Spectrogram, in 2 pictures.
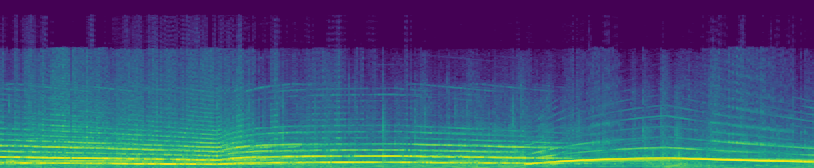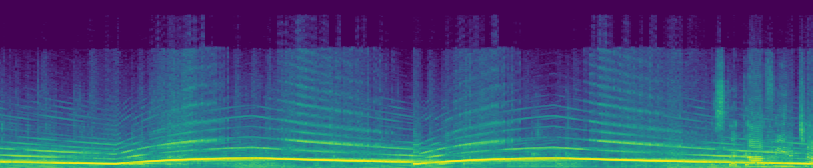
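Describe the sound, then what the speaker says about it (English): An emergency vehicle siren at a Tobago Emergency Medical Services ceremony wails loudly and continuously, its pitch sweeping up and down in repeated long cycles for the whole stretch, close and dominant with a low rumble underneath. "Blue lights, siren"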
